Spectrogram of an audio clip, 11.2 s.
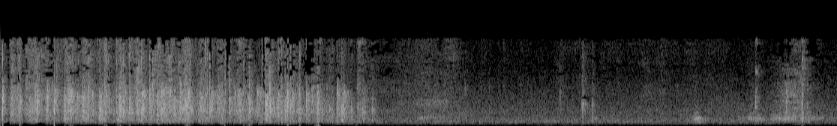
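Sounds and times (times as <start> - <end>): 
audience applause at an academic gathering on Persian literature: 0.0 - 5.0.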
